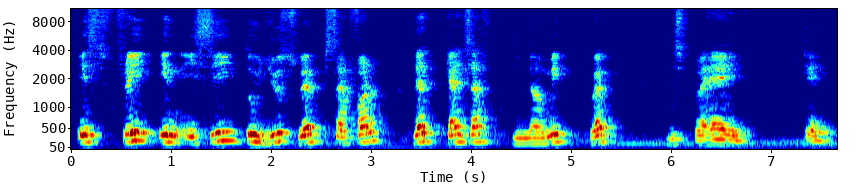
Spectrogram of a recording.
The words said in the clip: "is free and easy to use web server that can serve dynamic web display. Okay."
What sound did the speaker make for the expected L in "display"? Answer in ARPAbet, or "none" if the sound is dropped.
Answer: L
